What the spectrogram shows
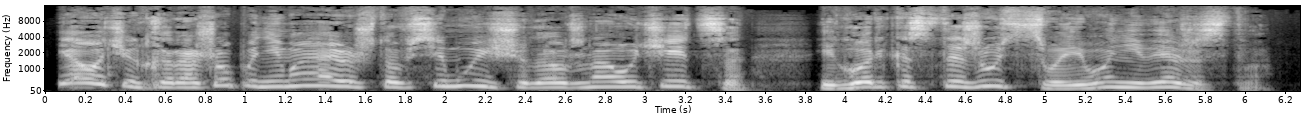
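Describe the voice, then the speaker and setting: A man's voice: sits high, animated, normal speed, dry recording, clean studio sound, pitched above the performer's own voice. Man voicing a proud, passionate young woman. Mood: earnest. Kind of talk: audiobook character reading.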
